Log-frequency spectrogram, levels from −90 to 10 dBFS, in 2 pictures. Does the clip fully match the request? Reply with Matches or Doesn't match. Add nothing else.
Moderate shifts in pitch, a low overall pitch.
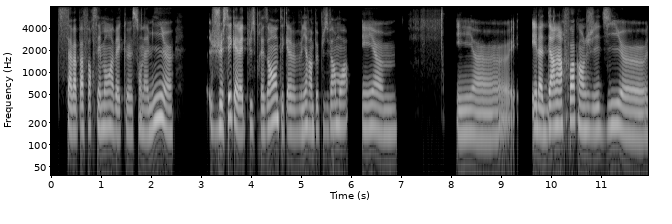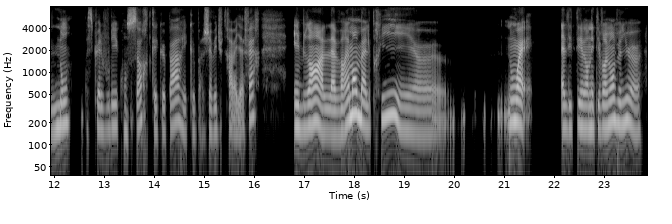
Doesn't match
